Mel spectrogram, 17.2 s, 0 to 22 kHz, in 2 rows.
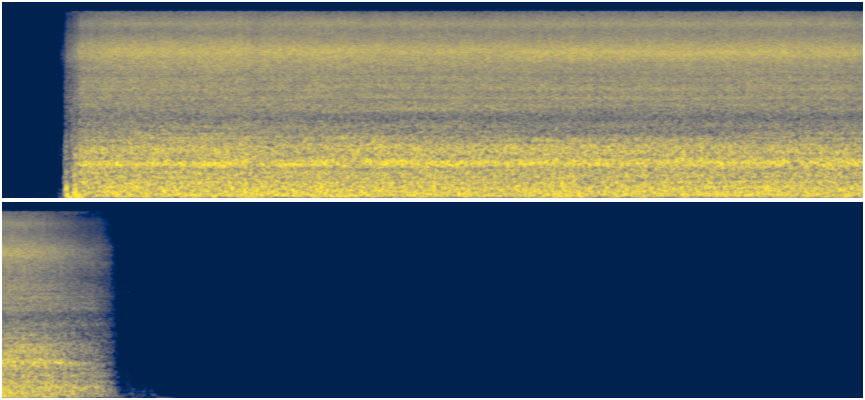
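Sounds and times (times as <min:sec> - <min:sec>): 
sport hot air balloon long burner blast: 0:00.6 - 0:09.8.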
